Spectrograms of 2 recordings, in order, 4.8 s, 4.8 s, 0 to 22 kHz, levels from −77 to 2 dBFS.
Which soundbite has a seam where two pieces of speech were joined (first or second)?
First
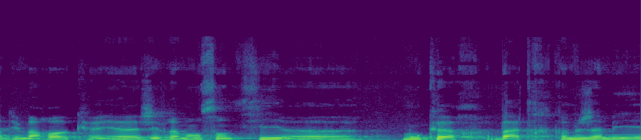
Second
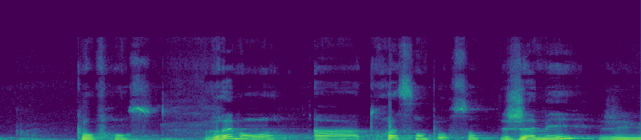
second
